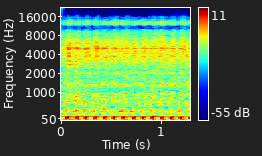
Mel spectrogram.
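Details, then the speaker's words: Honda Wave 110i electric start, months after fitting: harsh rapid clatter about six beats a second over cranking, starter gear stripped and slipping as it tries to engage. "เฟืองของไดสตาร์ทนั้นยิ่งซ้ำที่จะดังกว่านี้นะ"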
